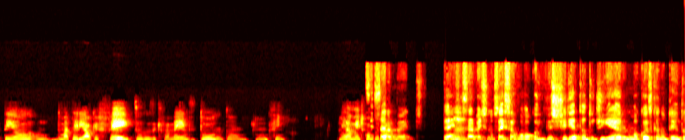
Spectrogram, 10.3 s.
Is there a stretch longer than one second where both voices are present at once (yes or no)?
no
